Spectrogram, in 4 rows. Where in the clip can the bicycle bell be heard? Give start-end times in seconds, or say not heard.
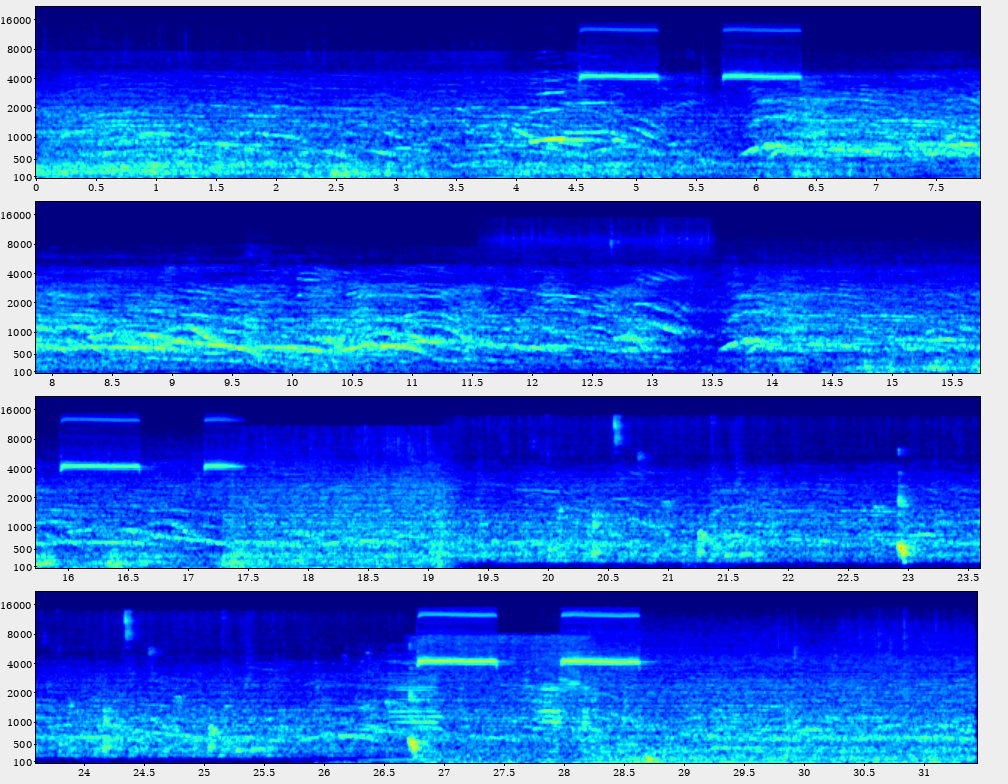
not heard.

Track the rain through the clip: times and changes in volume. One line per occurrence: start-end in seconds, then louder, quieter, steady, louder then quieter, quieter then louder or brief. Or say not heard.
0.0-31.4 quieter then louder.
